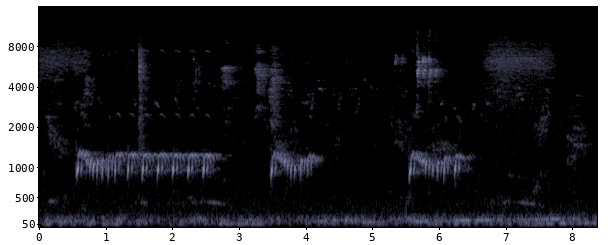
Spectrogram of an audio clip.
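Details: Local zebra dove singing three rolling cooing phrases near the same pitch, the first long and drawn out, the others short, with faint hiss and chirps of other birds in the background.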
